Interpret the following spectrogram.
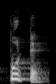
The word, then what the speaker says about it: put: बट का उच्चारण हम लोग बट पढ़ते हैं, वहीं पर PUT पुट का उच्चारण पुट करने में विद्यार्थी दिग्भ्रमित है। स्टूडेंट कहता है कि सर आपने हमको BUT बट पढ़ाया तो PUT पट होना चाहिए ना, लेकिन आप कह रहे हैं BUT बट और PUT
